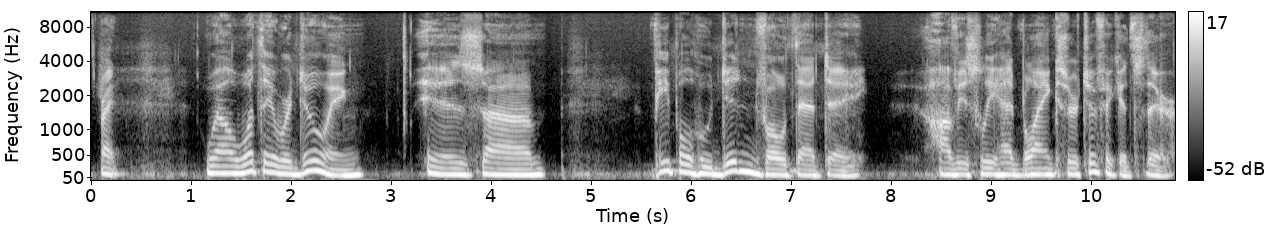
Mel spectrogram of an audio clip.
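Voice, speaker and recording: A man speaks at a very slow pace and medium pitch with long, frequent pauses. His intonation is lively, his loudness very even, with noticeable background noise. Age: 60s. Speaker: retired investigative TV reporter. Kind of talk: interview. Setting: studio.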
